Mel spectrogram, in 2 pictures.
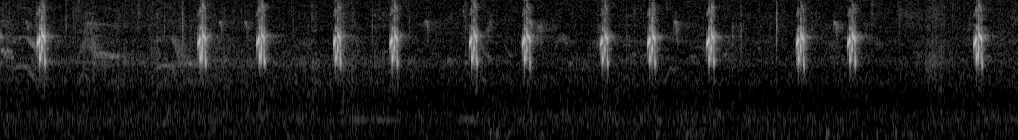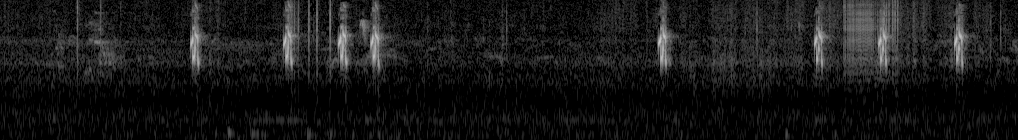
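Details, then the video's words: Arabian green bee-eater, a common breeding resident, perched in Jeddah, Makkah Region, Saudi Arabia: short high chirrups, singly or in quick pairs, repeated irregularly about twice a second across ten seconds, over a quiet background. "Arabian Green Bee Eater - Jeddah, Saudi Arabia"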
